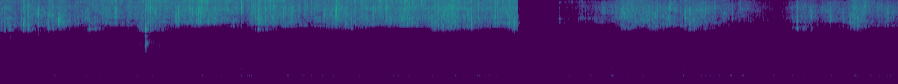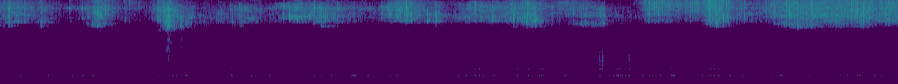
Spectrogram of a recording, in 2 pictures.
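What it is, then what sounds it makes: Glitter mesh scrub sponge, crinkly. A small, soft, hand-sized glitter mesh scrub sponge, wrapped in sparkly synthetic mesh, is squeezed and scratched with long nails and fingertips close to the microphone. It makes a steady, bright crinkly rattling, with a brief full silence about a quarter of the way in, almost no low end, and irregular scratchy accents throughout.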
